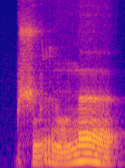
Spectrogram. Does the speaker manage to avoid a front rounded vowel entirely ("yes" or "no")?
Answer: no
